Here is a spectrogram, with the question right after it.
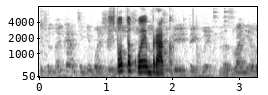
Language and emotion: Russian, neutral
